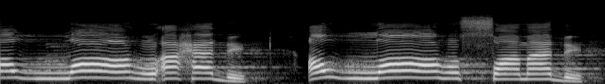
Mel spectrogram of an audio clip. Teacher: அல்லாஹ்வுடைய வார்த்தைக்கு முன்னால் உள்ள எழுத்தில் ஃபத்ஹா அல்லது லம்மா வந்தால் அதனை வல்லினமாக அல்லாஹ்வை வல்லினமாக நாம் உச்சரித்து ஓத வேண்டும்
